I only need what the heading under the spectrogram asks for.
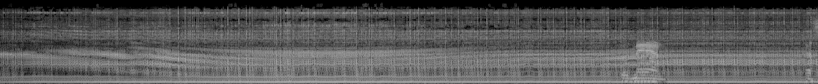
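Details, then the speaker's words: HPI Super Nitro RS4 nitro RC car during break-in, fourth tank, high-end needle half turn in, exhaust leak secured with second zip tie: steady crisp high buzz swelling smoothly with throttle, no rattle or sputter; running cleanly. "sounds nice. Maybe that second zip tie is all it needed."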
